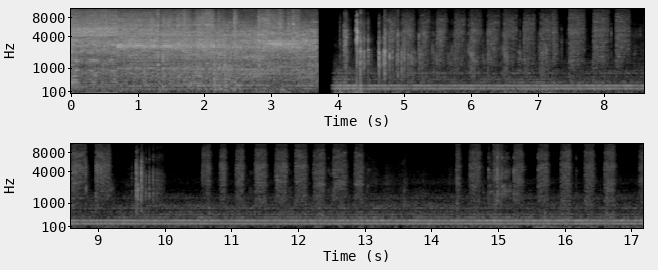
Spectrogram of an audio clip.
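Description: A Ryobi cordless angle grinder runs loudly against a metal frame for about four seconds and stops abruptly. Then aerosol spray cans of primer and black paint hiss in many short bursts, over a steady low hum.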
